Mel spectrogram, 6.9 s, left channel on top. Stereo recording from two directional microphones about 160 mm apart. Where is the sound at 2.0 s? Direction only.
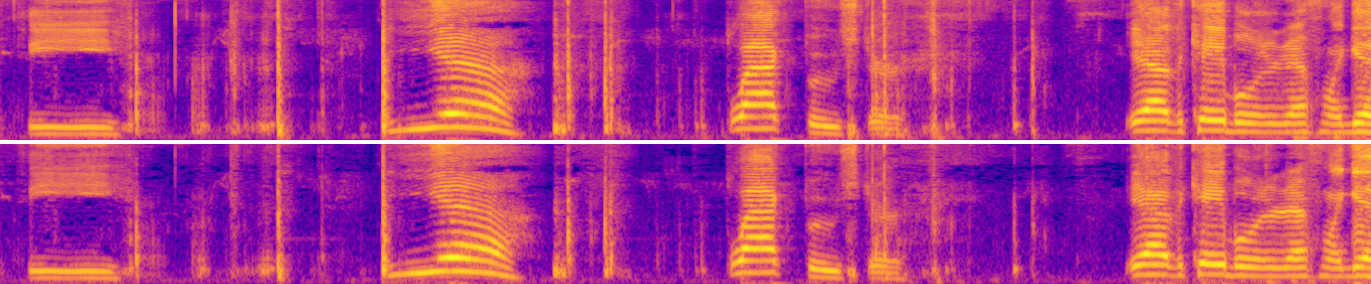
15° right (ahead or behind).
